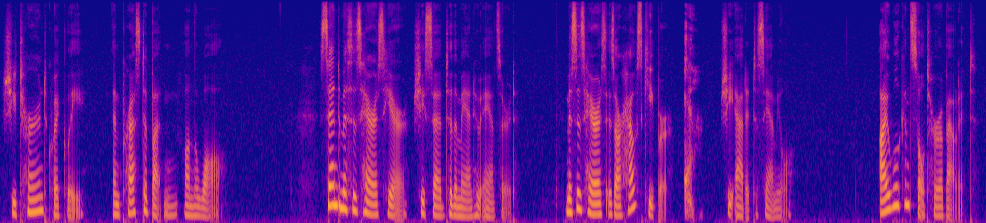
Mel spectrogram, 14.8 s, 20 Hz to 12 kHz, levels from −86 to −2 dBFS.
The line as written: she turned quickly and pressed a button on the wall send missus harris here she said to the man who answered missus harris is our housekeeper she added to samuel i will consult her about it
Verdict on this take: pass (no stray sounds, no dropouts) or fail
fail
